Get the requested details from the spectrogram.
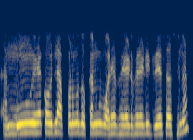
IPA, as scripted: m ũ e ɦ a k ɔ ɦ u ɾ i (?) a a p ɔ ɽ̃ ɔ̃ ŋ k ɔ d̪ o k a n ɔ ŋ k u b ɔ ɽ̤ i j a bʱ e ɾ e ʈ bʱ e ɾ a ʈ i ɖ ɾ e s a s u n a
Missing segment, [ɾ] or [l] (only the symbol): l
